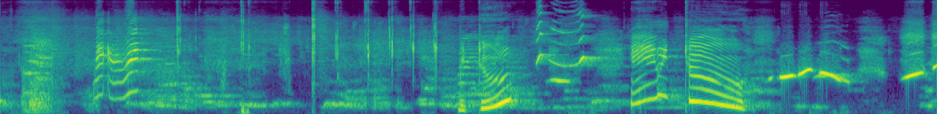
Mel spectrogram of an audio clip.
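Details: Chattering from an attention-seeking pet Indian ringneck parakeet: mumbled low syllables, several loud descending harmonic squawks, then short whistled notes near the end.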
